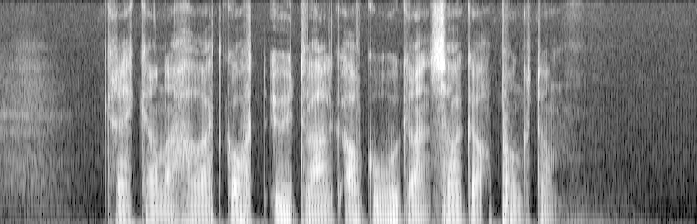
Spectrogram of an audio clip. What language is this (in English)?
Norwegian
